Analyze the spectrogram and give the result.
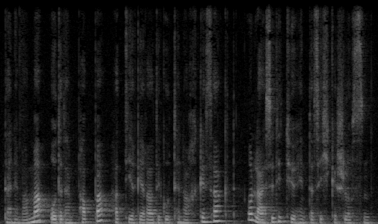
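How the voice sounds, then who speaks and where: A woman narrating a bedtime story softly, often in a whisper, and addressing the listener directly. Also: low-pitched, expressive, normal speed.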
